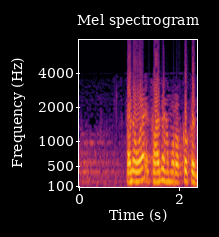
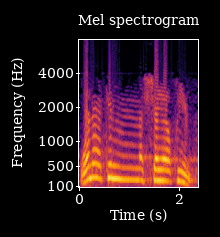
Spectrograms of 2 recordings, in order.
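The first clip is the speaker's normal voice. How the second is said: ولكن الشياطين recited slowly; slow recitation; 4 semitones higher, slower than usual. Shown as a demonstration. Teacher recites ولكن الشياطين slowly. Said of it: "طب اذا وقفت على ولكن".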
